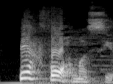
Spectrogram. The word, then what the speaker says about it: performance: cuidado com o seguinte performance tem quatro sílabas e a mais forte é for performance então a palavra é proparoxítona só que ela não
